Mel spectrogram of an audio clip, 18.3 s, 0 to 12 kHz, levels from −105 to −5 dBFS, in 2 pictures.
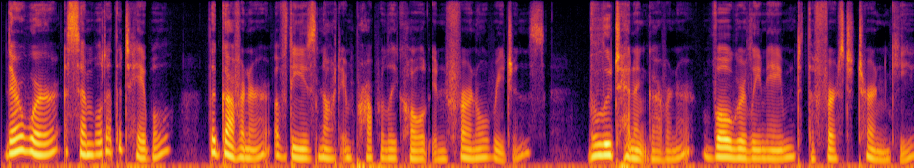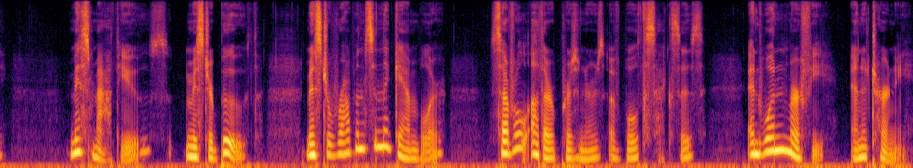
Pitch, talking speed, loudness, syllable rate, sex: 165 Hz, 140 wpm, -21 LUFS, 4.8 syllables/s, female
